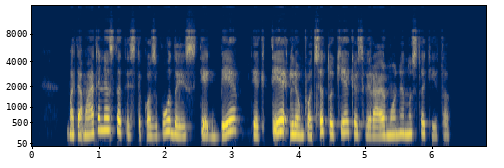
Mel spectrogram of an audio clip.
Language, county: Lithuanian, Tauragė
